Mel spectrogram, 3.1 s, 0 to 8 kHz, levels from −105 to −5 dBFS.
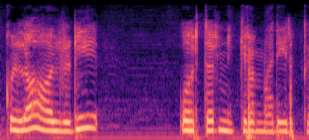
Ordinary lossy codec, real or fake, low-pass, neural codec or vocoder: MP3, 64 kbps; fake; 7.2 kHz; codec, 44.1 kHz, 3.4 kbps, Pupu-Codec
